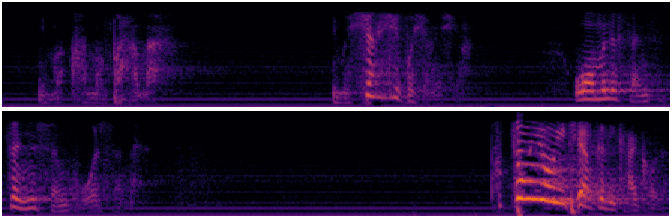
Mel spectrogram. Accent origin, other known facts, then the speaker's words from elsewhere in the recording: Shanghai, China; 我是个上海人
